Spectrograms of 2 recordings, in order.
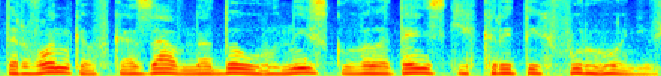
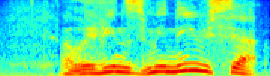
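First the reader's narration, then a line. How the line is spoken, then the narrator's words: Old man exclaiming. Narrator (Ukrainian): вигукнув дідунь Джо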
